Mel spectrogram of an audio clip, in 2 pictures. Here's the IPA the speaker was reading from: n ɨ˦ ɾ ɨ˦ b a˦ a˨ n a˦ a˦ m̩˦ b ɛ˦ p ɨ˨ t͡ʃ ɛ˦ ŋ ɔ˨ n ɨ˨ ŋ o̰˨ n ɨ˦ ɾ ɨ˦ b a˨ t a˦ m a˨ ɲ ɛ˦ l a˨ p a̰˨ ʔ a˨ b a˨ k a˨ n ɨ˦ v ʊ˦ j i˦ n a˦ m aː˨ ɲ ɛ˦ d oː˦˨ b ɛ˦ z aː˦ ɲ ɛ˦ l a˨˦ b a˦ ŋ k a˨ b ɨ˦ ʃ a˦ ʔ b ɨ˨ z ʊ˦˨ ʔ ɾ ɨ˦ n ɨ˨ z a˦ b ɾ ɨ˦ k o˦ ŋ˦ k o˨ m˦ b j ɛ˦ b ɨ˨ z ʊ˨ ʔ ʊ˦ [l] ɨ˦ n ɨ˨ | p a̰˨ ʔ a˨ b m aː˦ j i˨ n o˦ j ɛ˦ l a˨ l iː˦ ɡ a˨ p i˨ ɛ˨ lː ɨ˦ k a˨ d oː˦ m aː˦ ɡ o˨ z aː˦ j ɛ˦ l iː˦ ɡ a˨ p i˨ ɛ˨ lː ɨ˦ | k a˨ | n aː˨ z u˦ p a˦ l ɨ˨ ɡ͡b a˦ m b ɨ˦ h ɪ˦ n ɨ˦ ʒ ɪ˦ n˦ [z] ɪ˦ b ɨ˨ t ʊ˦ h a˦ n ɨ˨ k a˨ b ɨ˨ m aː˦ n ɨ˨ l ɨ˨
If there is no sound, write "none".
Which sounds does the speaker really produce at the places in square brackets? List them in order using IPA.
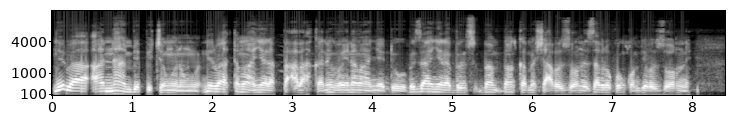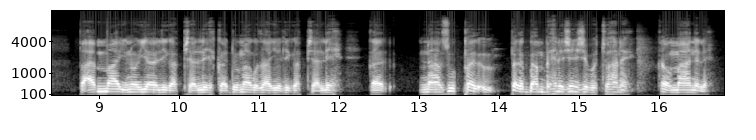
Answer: ɾ, ʒ

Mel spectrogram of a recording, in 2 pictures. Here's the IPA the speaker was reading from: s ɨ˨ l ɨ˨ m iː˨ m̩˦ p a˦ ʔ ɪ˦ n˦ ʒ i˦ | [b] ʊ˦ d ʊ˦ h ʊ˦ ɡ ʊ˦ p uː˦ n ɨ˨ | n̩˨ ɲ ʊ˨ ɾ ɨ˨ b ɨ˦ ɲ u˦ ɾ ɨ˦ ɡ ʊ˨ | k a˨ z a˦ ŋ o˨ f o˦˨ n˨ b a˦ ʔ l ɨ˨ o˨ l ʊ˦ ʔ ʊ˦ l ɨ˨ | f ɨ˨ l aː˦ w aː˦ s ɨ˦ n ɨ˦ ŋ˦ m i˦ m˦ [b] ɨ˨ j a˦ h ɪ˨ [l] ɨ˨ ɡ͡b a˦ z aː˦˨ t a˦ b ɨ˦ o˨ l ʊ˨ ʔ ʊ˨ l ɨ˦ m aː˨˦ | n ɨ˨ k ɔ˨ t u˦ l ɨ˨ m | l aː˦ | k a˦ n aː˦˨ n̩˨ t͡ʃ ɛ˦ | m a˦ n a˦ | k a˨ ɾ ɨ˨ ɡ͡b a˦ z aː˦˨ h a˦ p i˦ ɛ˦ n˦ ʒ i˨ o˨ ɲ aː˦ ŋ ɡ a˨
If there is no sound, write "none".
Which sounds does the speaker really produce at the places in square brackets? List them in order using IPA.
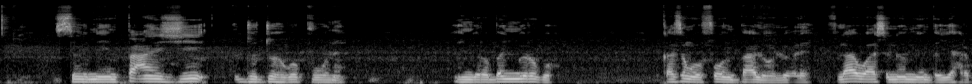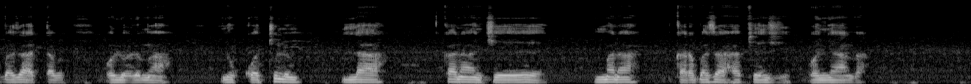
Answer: d, b, ɾ

